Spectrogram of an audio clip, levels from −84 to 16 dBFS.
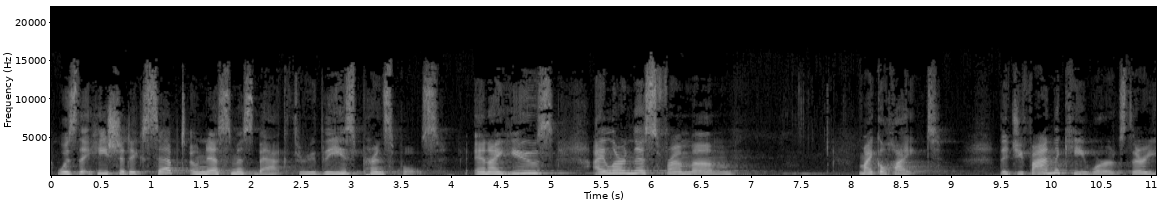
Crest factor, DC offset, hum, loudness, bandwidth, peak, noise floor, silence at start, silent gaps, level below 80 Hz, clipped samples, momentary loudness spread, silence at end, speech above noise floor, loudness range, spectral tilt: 16 dB; under 0.1%; none; -22 LUFS; 16 kHz; -6 dBFS; -50 dBFS; 0.1 s; none; -50 dBFS; under 0.1%; 12 LU; 0 s; 28 dB; 5 LU; -3.5 dB/octave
